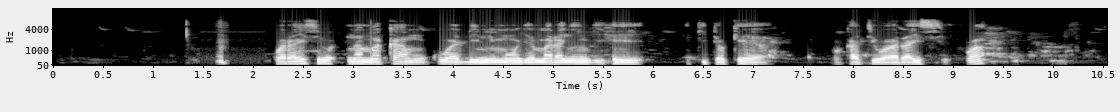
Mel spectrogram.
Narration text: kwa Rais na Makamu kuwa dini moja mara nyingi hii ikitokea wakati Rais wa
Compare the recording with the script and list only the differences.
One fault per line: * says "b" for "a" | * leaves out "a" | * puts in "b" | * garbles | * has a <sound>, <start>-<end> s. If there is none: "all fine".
* has a whoosh, 1.6-1.8 s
